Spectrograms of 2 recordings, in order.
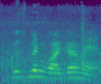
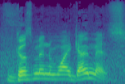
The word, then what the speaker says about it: Guzman y Gomez: Guzman Y Gomez. Guzman Y Gomez, as Sally has correctly pronounced me.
